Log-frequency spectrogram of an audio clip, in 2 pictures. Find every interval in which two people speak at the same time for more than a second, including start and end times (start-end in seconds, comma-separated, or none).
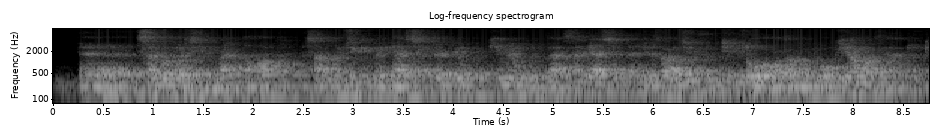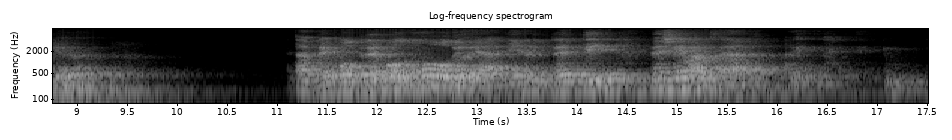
none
